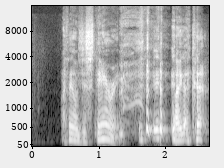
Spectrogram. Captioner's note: both laughing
